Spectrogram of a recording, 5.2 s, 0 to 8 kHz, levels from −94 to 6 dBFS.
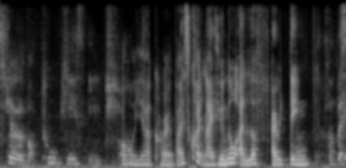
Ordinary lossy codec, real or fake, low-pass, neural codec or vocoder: none; fake; none; codec, 16 kHz, 4 kbps, X-Codec, HuBERT features, trained on balanced general audio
